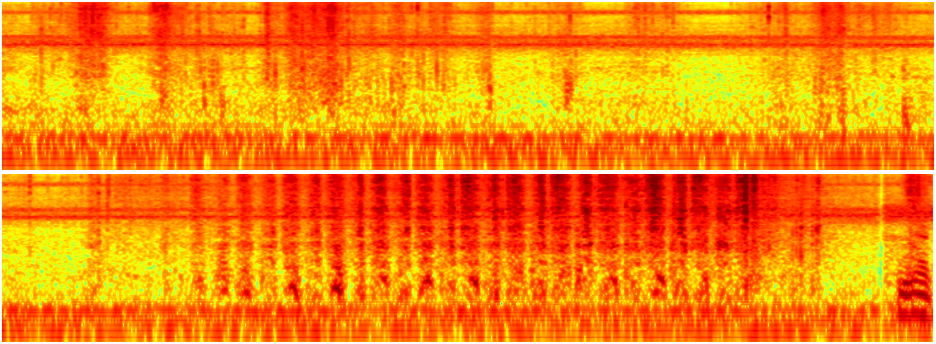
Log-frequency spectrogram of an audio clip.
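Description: A Corona hand saw from Lowe's cuts wood for a bow-drill spindle, giving rasping back-and-forth strokes that grow louder and quicker toward the end, close by with no talk.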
